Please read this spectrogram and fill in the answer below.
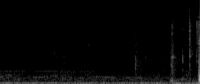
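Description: Faint clicking of computer keyboard keys, with a quick run of keystrokes near the end.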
